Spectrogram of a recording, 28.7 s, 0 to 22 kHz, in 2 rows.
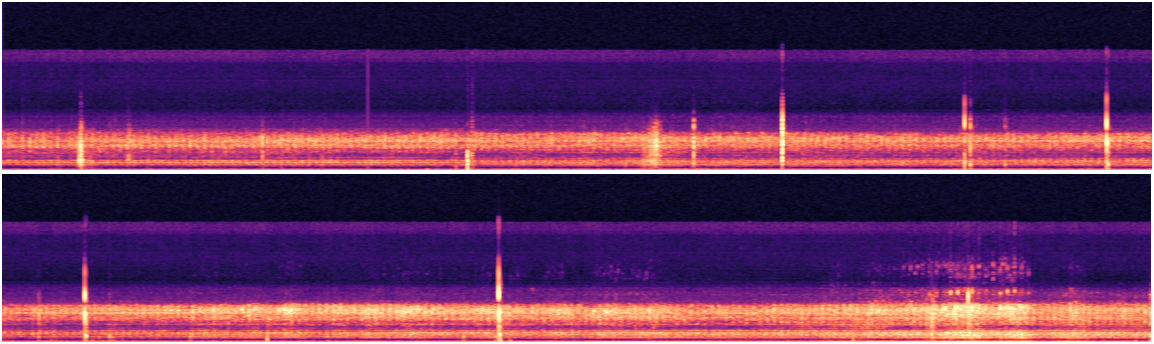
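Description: Mahindra 265 DI XP tractor's three-cylinder diesel engine running steadily while it pulls a rotavator through tilled soil. It grows louder over the last few seconds as it comes close. A dozen or so sharp clicks sound over it.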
